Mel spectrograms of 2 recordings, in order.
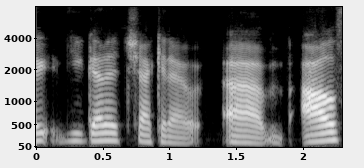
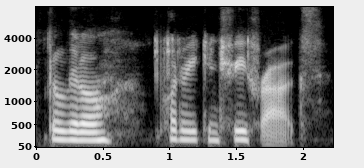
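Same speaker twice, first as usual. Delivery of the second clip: usual speaking voice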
